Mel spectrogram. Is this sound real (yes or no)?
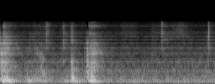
no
